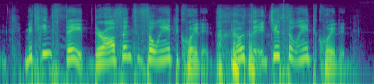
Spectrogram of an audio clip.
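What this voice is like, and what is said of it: Imitates another person's voice. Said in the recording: “my Mike Tyson impression ... your best impression so far”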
